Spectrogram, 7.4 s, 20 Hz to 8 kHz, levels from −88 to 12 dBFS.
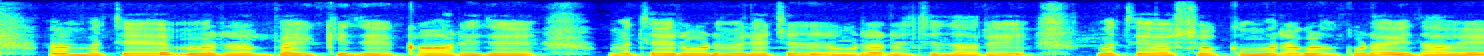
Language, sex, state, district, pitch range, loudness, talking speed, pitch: Kannada, male, Karnataka, Belgaum, 205-210 Hz, -17 LUFS, 115 wpm, 210 Hz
